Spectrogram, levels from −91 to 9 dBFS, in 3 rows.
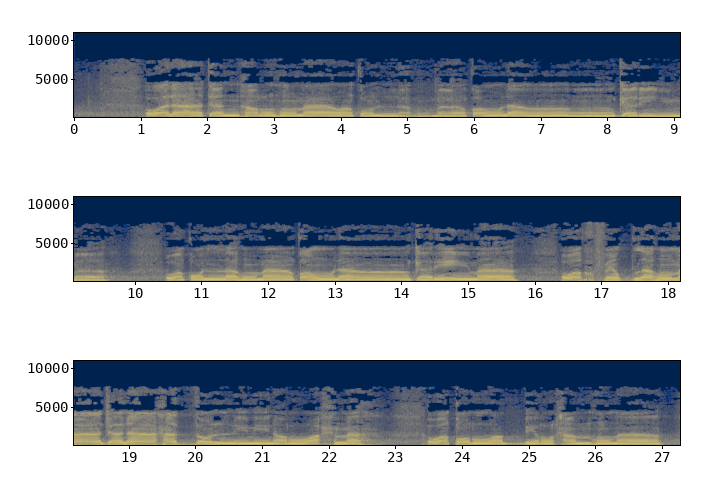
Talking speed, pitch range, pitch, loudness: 40 wpm, 140-155 Hz, 150 Hz, -15 LUFS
